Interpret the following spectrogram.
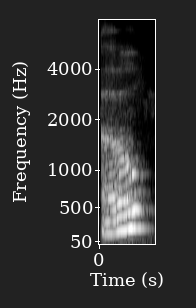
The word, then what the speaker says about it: oat: And we also talked about how the vowel sound of the letter O is long, the A is silent. Anytime O and A come together in the middle, the first vowel does the talking, the second one does the walking.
